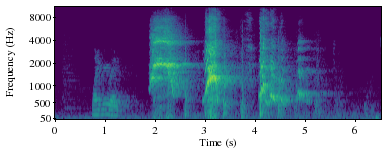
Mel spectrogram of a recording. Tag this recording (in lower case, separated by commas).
human voice, screaming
